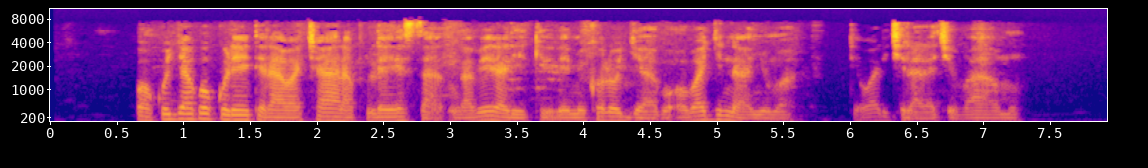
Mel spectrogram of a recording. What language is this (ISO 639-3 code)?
lug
